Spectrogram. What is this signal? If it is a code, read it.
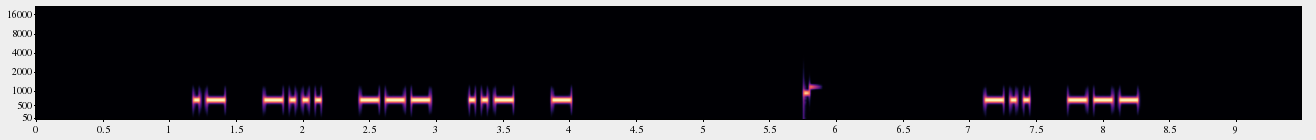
Morse code, heard as a keyed tone, about 25 wpm, spaced as for 18 wpm, 700 Hz. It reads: ABOUT DO
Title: 2x Character Spacing - Top 100 Words - 25wpm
